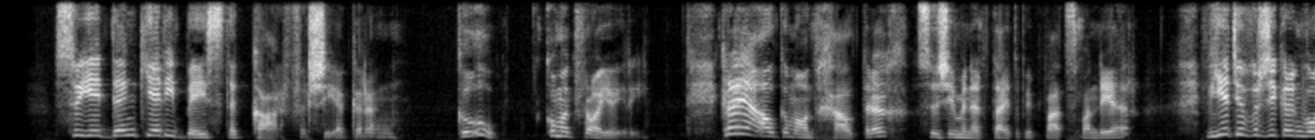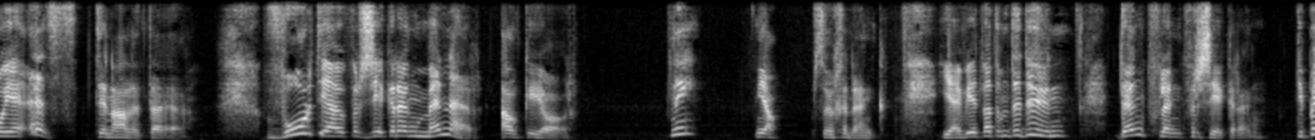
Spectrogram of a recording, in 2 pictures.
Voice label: Afrikaans Conversational

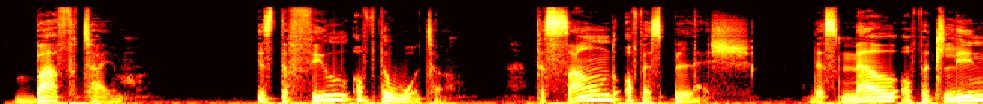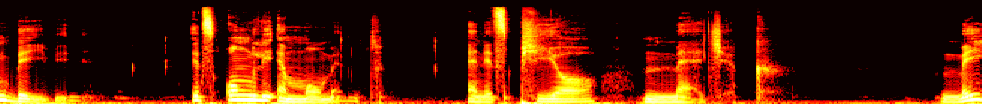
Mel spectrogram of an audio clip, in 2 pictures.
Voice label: English Soft Sell

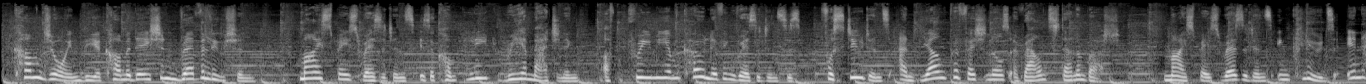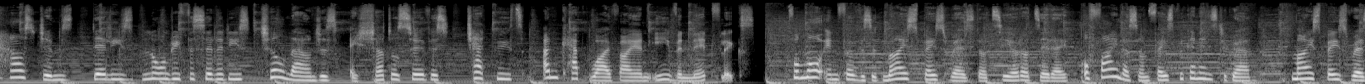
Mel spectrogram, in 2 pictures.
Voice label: English Corporate

